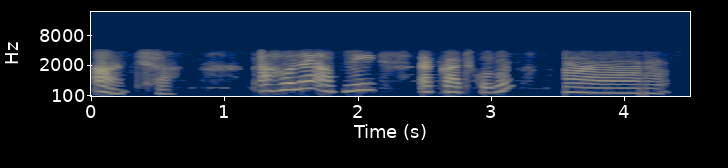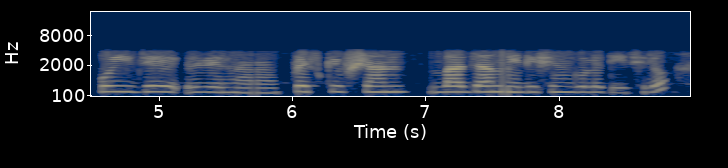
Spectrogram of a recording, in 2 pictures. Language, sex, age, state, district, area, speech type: Bengali, female, 18-30, West Bengal, Darjeeling, rural, conversation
